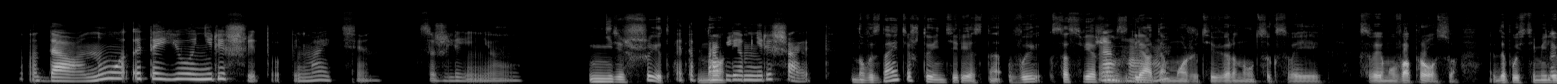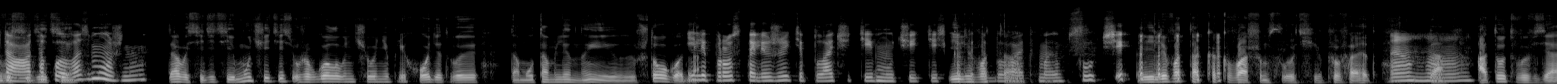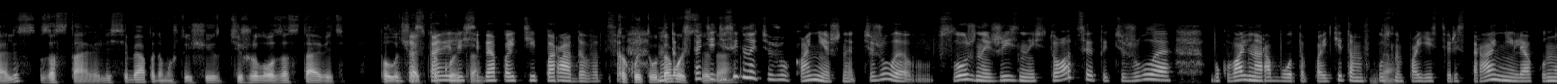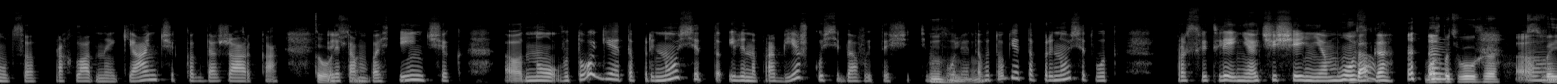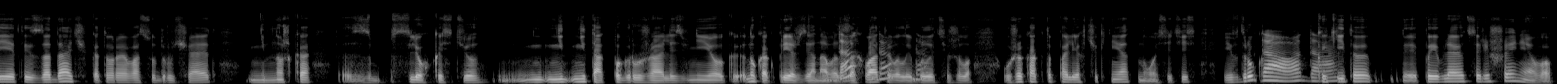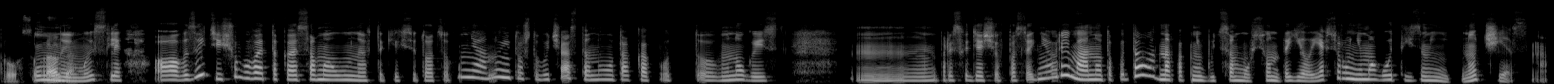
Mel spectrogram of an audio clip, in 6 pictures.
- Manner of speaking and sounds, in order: laugh; laughing while speaking: "бывает"; laugh
- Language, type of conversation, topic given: Russian, unstructured, Как вы отмечаете маленькие радости жизни?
